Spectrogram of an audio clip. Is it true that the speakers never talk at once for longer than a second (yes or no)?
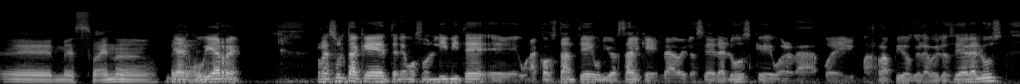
yes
